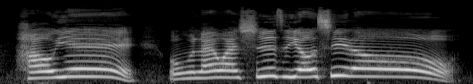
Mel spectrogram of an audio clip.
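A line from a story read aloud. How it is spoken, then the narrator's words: Group shouting. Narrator (Chinese): 大家都喊着说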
